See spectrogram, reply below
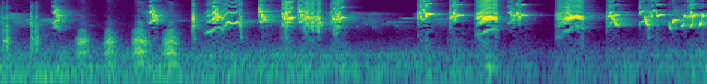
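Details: Javan myna masteran with other myna types, meant to coax reluctant birds into song: rapid harsh chatters and squawks in clustered bursts, mixed with brief whistles and a high wavering trill.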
